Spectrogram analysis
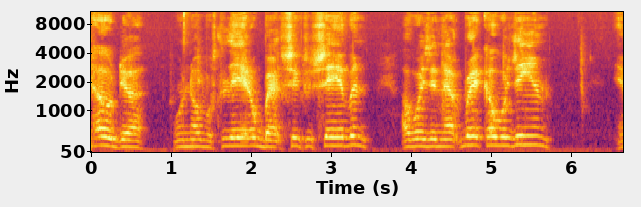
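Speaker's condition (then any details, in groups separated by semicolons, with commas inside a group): Cerebral palsy; formerly braces all over; after childhood train accident and coma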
